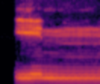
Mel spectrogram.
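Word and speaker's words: إنهم: Maka untuk nun tasdidnya kita bacanya innahum lebih lama ya gitu lebih ditahan lama. Innahum.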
